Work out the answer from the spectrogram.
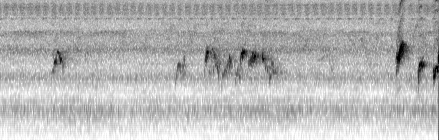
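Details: Red-whiskered bulbul decoy singing while trapping to lure rivals: a lone note, a quick run of warbled chirps, then sharp loud notes closing out, with steady background buzz.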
